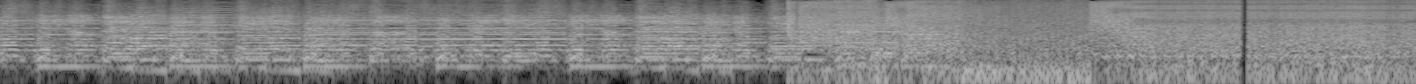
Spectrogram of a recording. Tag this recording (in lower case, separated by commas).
music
